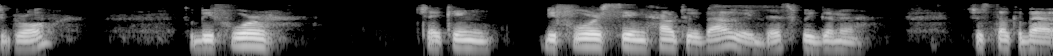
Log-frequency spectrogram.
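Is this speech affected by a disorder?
No.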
